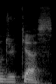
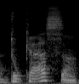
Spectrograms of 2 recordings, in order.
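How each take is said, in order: First: The first vowel is a French 'u'. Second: The first vowel sounds like 'oo'. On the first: The speaker calls it right. "c'est bien Ducas" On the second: The speaker calls it wrong. "c'est pas Ducas"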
